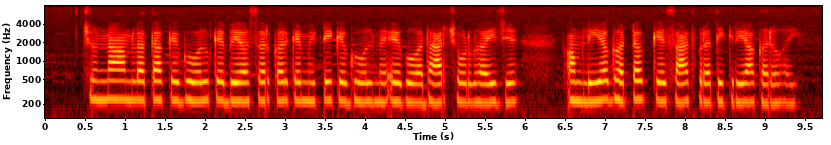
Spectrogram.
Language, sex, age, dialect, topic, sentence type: Magahi, female, 18-24, Southern, agriculture, statement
